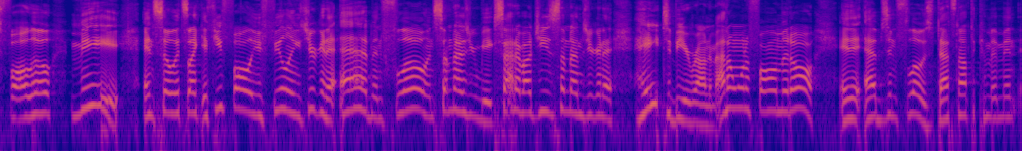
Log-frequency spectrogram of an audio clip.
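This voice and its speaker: Bright-voiced man preaching earnestly. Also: sits high. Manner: earnest, conversational preaching with many restarts. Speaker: pastor. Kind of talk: sermon.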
